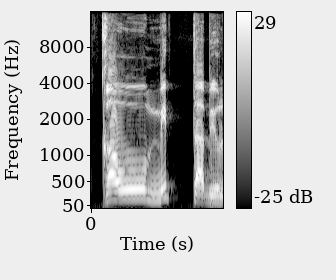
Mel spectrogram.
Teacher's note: मीम को आपने ता के साथ मिलाना है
